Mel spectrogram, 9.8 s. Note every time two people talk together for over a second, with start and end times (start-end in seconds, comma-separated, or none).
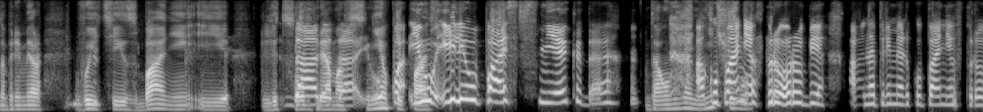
3.0-4.5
